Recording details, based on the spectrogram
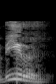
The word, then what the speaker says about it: Ber: De ahí vinieron a Bir, B-E-R. Este es el pozo del cual Jehová dijo a Moisés: reúne al pueblo y les daré agua. La pronunciación de este, de ese lugar, ese pozo, es B-E-R.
